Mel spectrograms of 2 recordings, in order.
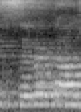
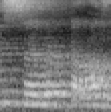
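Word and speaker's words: sabotage: देते हैं, कई बार इसको सेवोटेज बोल देते हैं, ओके। तो ये सेवेटाज होता है, सेव, यानी कि ओ का साउंड यहाँ पर हम प्रोनाउंस करेंगे, सेवेटाज, नॉट ए, सेवेटाज, ओके।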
